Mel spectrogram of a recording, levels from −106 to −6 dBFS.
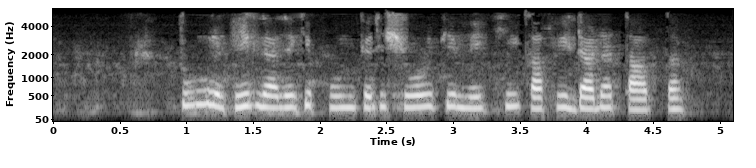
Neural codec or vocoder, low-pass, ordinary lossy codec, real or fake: vocoder, 22.05 kHz, 80 mel bands, HiFi-GAN; 5.4 kHz; AAC, 24 kbps; fake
